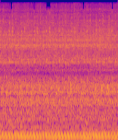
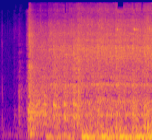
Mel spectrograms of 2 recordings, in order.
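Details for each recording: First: Mini Cooper S idling after a second high pressure fuel pump replacement cured a crank-no-start; steady even low beat, slight hiss, no misses or knocks; actual fuel pressure now close to target. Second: Mini Cooper S crank-no-start, high pressure fuel pump already replaced once: brisk steady cranking about three seconds, never fires; pump gets power, ground and control but no pressure, so the replacement pump is faulty; new pump fixed it.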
